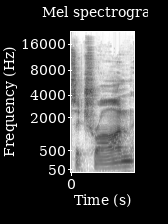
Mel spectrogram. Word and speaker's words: Citron: Today's guest is, I better pronounce it correctly this time, Josh Citron, as in Megatron.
